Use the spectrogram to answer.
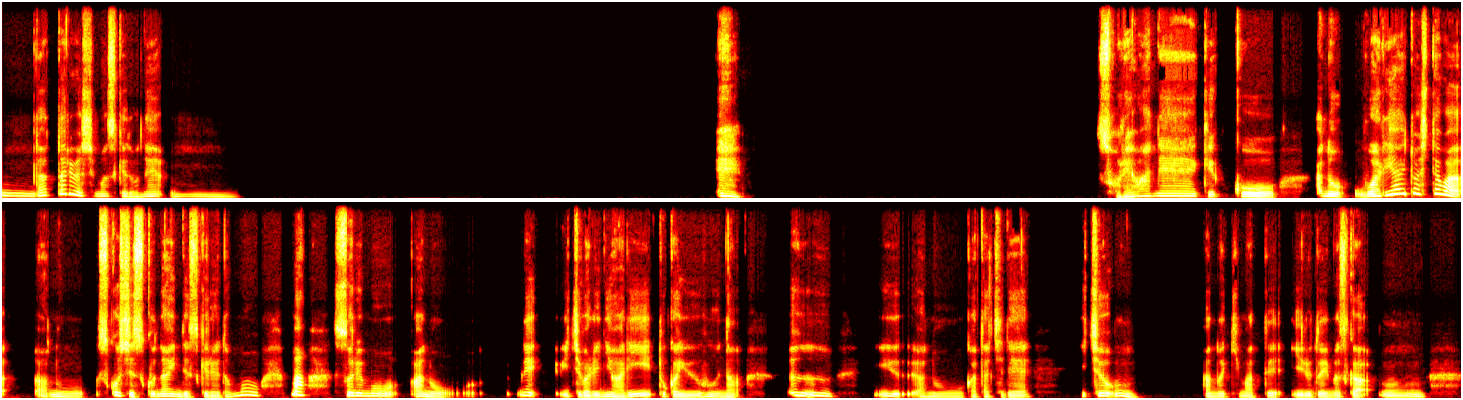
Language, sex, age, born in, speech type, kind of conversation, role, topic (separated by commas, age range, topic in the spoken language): Japanese, female, 50-54, Japan, conversation, advice, user, 競争に勝つために、どのように差別化すればよいですか？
